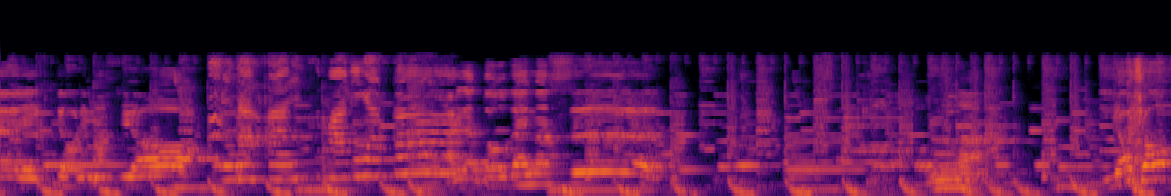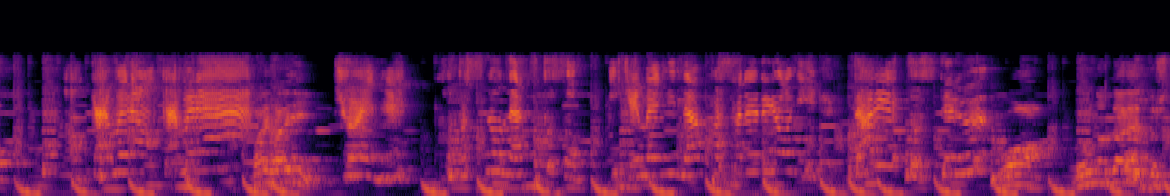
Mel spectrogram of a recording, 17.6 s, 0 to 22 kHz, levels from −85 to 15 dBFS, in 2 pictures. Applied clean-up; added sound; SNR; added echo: classical method WPE with log-MMSE.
